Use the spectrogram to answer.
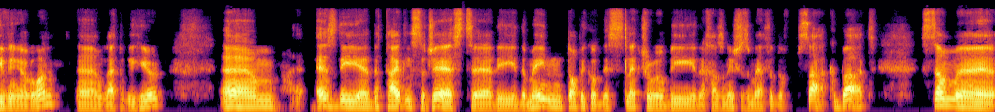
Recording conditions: video call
